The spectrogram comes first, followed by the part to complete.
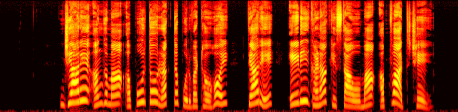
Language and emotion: Gujarati, neutral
